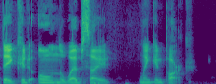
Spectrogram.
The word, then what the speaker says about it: Linkin Park: Um, so that they could own the website Lincoln Park, right? So that's why they their name is not spelled, you know, how Lincoln should be spelled pronounced.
